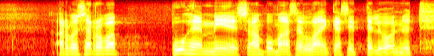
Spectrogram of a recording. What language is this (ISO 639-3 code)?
fin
